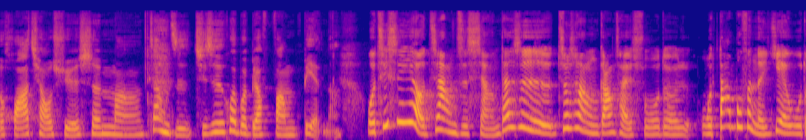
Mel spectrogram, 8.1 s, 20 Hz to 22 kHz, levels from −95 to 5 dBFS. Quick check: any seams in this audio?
no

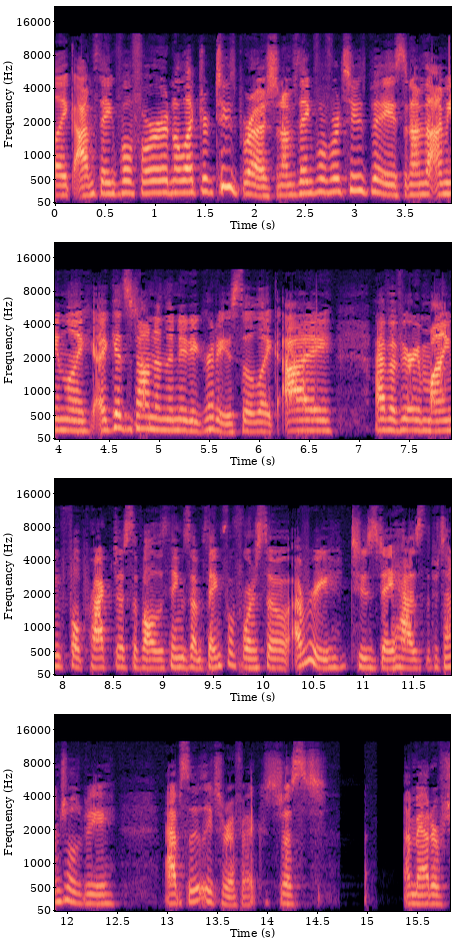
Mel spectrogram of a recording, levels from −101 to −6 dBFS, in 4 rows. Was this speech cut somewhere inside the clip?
no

